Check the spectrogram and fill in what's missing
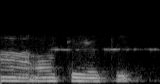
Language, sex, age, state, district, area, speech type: Tamil, female, 18-30, Tamil Nadu, Namakkal, urban, conversation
